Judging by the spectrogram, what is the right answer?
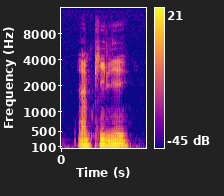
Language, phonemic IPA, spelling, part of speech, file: French, /pi.lje/, pilier, noun, Fr-pilier.ogg
- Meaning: 1. pillar 2. prop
